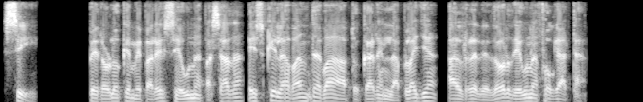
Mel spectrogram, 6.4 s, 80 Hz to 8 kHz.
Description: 1- Escute com atenção o diálogo entre dois amigos de Alberta.
Diálogo #1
